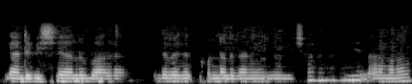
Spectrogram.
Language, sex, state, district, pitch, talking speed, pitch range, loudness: Telugu, male, Andhra Pradesh, Chittoor, 145 Hz, 115 wpm, 140-155 Hz, -19 LUFS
